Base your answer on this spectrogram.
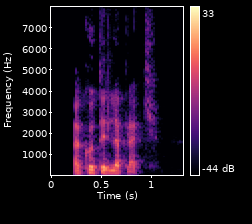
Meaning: off the mark, wide of the mark, off-beam, off-the-wall; beside the point, beside the mark
- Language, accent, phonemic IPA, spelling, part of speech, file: French, France, /a ko.te d(ə) la plak/, à côté de la plaque, prepositional phrase, LL-Q150 (fra)-à côté de la plaque.wav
